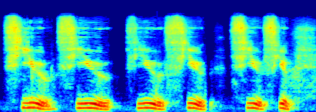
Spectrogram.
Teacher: we've got that ooh long vowel sound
